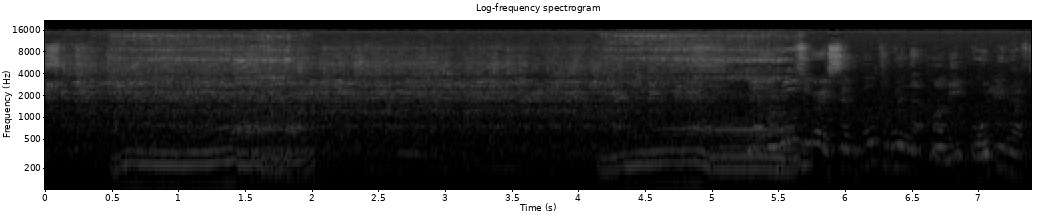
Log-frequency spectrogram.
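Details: Man snoring while the television plays in the room: two tonal, buzzing snores over TV talk.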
